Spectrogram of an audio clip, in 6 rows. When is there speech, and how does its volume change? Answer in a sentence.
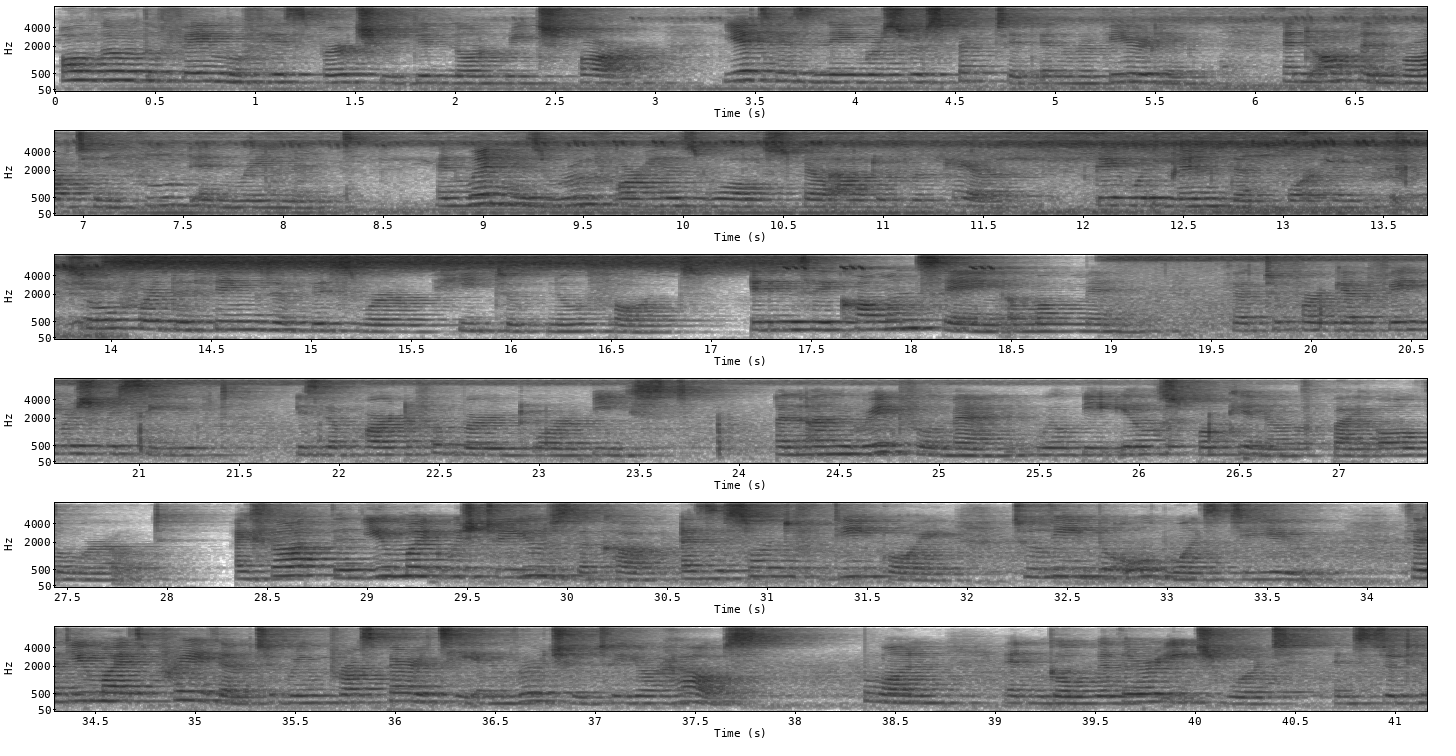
You can hear the speech from 0.0 to 41.1 s, at a steady volume.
